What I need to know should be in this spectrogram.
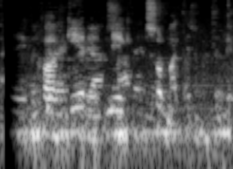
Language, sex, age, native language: Icelandic, male, 30-39, English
